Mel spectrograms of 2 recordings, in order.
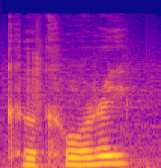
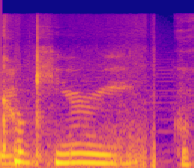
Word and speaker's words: Kokiri: I am part Kokori. Is that how you say it? Kokori? Kokiri.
